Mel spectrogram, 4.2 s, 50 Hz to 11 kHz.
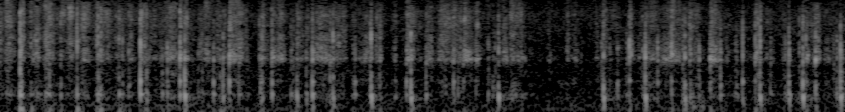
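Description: Fingertips tap and scratch the top and edge of a round, hollow cork cylinder held horizontally in both hands. About two dozen quick, dry taps with a hollow knock near 400 Hz die away almost instantly, over a soft, bright scratching hiss.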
